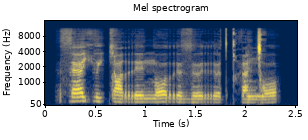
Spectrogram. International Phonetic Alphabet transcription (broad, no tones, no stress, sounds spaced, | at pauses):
s æ ç ø j c ɑ r e n ɔ r ø z ø r ø d qʰ e ŋ͡ǀ ɔ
